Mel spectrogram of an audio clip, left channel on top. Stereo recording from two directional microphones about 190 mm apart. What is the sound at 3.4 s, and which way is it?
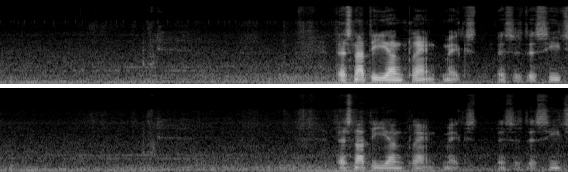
Speech, 40° left (ahead or behind).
